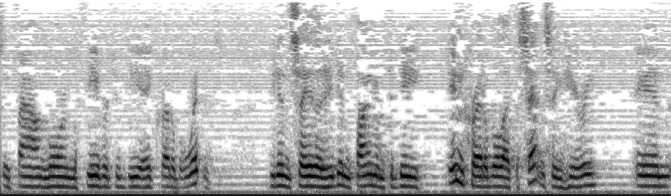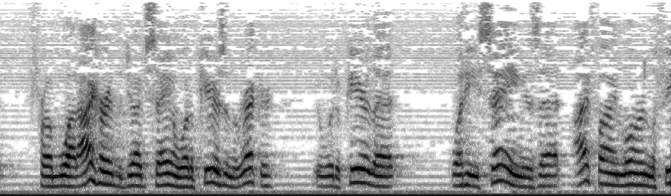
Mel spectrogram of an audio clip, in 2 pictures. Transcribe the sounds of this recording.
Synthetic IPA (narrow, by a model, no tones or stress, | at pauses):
lifãʊ̃ndˡlɔɹɨ̃nləfivə˞ɾɨbiɨkʰɹ̥ɛɾəbl̩ˠwɪtⁿnɨs | hiɾɪdⁿn̩tseɪðɨt̚hidɪdⁿn̩tfãɪ̃nɨ̃mtʰɨbi | ɪ̃nkʰɹ̥ɛɾəbl̩ˠət̪̚ðəsɛ̃ɾ̃ɨ̃n̩sɪ̃ŋɦiɹɪ̃ŋ | ɨ̃n | fɹʌ̃mwʌɾaɪɦɜ˞d̪̚ðɨd͡ʒʌdʒ̥seɪɨ̃nwʌɾəpʰɪɹzə̃nðəɹɛkə˞ɾ | ɪt̚wəɾɨpʰɪɹðɨt̚ | wʌt̚hiz̥seɪɪ̃ŋɪzðɨɾ | aɪfãɪ̃ndˡlɔɹə̃nləfi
